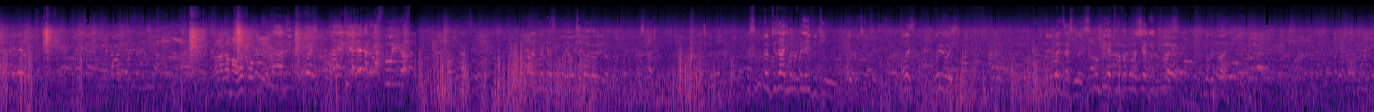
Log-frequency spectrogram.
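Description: Several young men chatter and call out to each other nearby, outdoors.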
